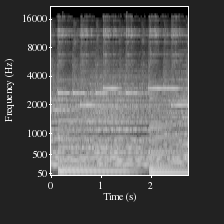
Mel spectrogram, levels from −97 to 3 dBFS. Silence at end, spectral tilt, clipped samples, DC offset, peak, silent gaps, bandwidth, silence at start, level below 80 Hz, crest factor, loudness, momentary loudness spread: 0 s; -4 dB/octave; under 0.1%; under 0.1%; -4 dBFS; none; 17.5 kHz; 0 s; -30 dBFS; 14 dB; -18 LUFS; 3 LU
